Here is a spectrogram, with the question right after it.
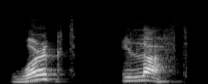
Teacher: Si es un sonido que no vibra, como work, como laugh, con la T.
